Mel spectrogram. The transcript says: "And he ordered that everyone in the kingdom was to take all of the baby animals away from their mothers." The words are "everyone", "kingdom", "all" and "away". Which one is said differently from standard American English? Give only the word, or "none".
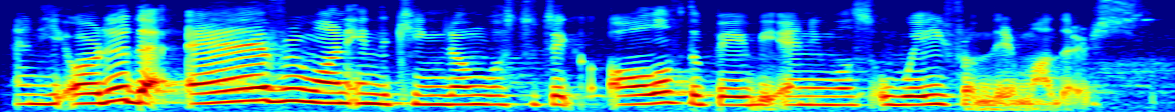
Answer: none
